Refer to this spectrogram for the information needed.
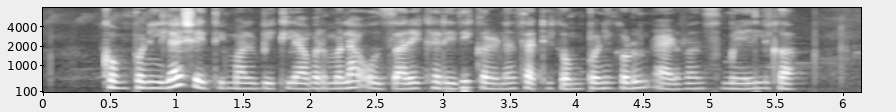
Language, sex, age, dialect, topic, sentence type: Marathi, female, 25-30, Northern Konkan, agriculture, question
